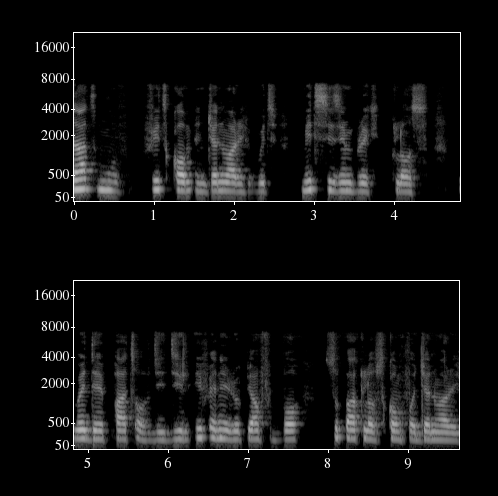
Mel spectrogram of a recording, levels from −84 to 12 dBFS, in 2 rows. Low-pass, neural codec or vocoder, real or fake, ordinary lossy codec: 7.2 kHz; none; real; none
